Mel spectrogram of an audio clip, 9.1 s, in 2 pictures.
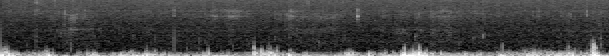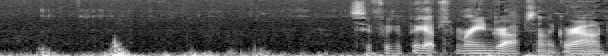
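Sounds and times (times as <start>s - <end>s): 
strong wind outdoors: 0.0s - 9.1s
speech: 7.3s - 9.1s.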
